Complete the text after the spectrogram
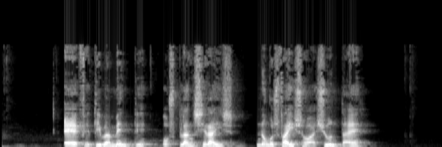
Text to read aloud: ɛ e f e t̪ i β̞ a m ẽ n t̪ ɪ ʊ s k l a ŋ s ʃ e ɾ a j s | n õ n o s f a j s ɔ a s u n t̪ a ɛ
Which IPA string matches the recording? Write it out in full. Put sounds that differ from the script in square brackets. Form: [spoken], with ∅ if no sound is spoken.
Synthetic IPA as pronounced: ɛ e f e t̪ i β̞ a m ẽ n t̪ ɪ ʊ s [p] l a ŋ s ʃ e ɾ a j s | n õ [ŋ] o s f a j s ɔ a [ʃ] u n t̪ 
